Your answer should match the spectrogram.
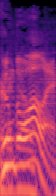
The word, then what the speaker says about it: Ogunbowale: But you have to pronounce her name in order Ogunbowale.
